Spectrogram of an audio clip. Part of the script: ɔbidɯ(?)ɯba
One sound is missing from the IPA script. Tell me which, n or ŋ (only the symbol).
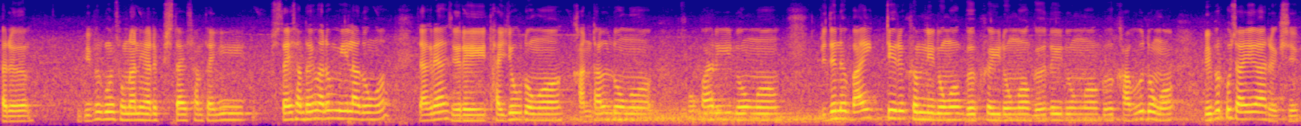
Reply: n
